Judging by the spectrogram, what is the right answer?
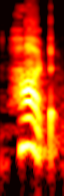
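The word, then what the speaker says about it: heart: Dark, हार्ट, हम लोग यहाँ पे कई लोग हार्ट को बहुत गलत प्रोनाउंस करते हैं, हम हार्ट कहते हैं जहाँ आर बहुत ज़्यादा होता है, हार्ट भी कहते हैं कई लोग, अलग अलग जगह से होते हैं इसलिए प्रोनाउंसिएशन चेंज हो जाता है, लेकिन ये ध्यान रखना है कि इसको कहते हैं हार्ट।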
